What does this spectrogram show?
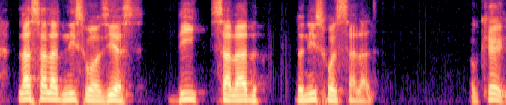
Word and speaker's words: la salade niçoise: Salade niçoise. What happened to the la? La salade niçoise, if it was written down.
